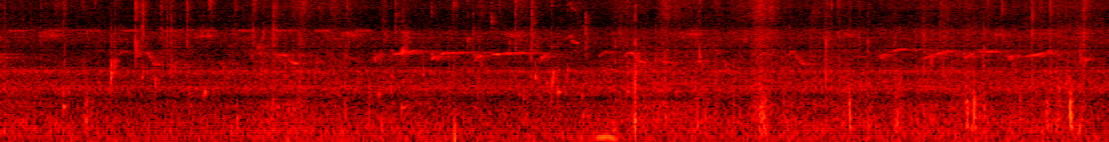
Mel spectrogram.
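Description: Faint birdsong: runs of short, repeated chirping notes, one about three seconds in and another about seven seconds in. Scattered soft clicks sound over quiet outdoor background.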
